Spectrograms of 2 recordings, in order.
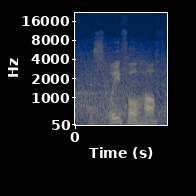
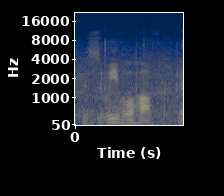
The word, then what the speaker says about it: Zwiefelhofer: How do you say that? Zwiefelhofer. Sounds like the beer. Zwiefelhofer.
